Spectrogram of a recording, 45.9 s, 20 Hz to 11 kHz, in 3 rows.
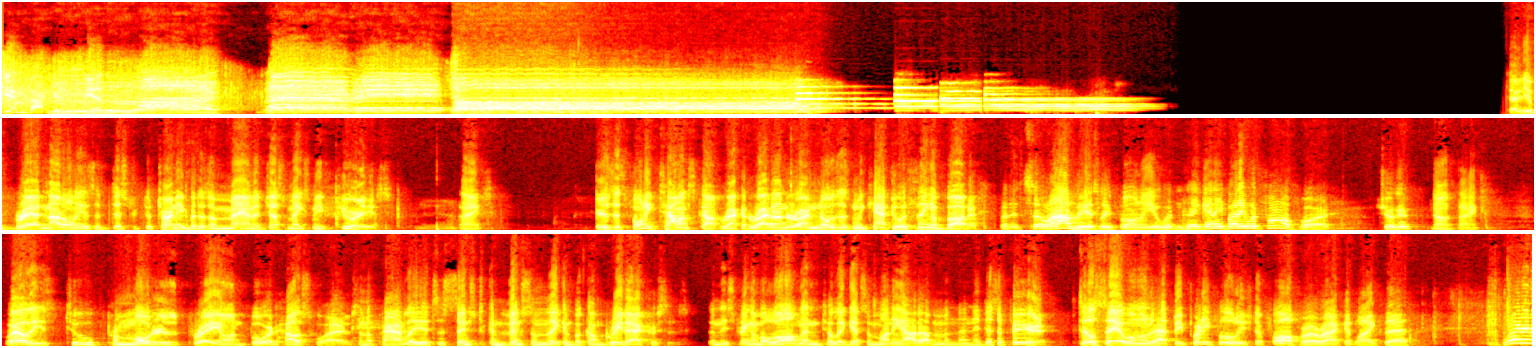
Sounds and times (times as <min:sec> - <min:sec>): Speech: 0:00.0 - 0:01.2, 0:15.0 - 0:20.3, 0:21.3 - 0:44.8, 0:45.6 - 0:45.9
Music: 0:00.5 - 0:11.7.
